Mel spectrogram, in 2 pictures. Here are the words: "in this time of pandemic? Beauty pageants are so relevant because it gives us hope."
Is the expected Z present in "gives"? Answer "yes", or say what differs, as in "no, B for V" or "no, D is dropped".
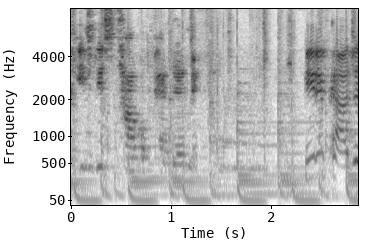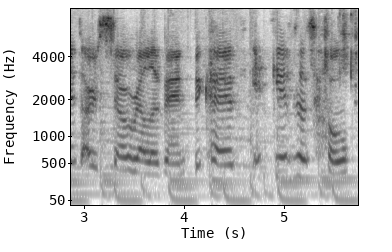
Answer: yes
